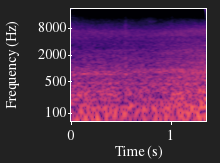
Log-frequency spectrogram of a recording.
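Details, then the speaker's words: 2006 Honda Pilot, engine running, mic held close to the front AC vent with blower on high: steady, even rush of air over engine hum, no rattles or squeal; front blower working normally. "So, now we're going to turn the AC and we're going to turn this high. All right. So, I put my mic close. You guys hear it? So, the front's working."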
